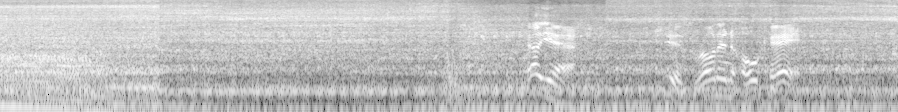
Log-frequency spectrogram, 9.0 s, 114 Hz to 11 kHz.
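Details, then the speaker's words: Sea Ray boat engine restarted after 17 years of storage, rear cylinders five and six soaked overnight in ATF with very low compression: deep, steady rumble at fast idle, runs on its own with no clear fault in this stretch. "I don't know sounds like it runs despite the horrible compression numbers we were getting in cylinders number five and six"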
